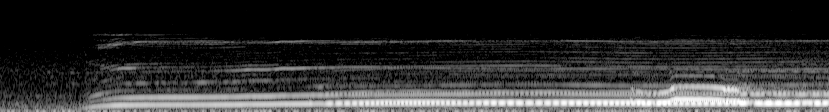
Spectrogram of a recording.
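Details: Eurasian wolf from a small pack in Finnish taiga: a single howl swoops up from low and holds a long, steady, smooth tone, with a second voice joining near the end in a brief wavering rise and fall.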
